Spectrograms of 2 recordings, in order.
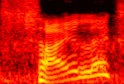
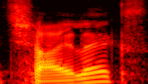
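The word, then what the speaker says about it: Chylex: Is it Silex? Is it Chilex? C-H-Y-L-E-X. How do you pronounce that? I would say Chilex, I guess.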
